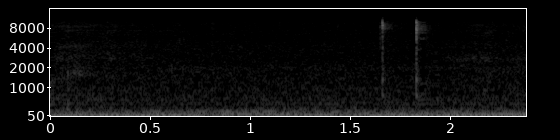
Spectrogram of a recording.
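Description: Near silence with two faint computer mouse clicks in quick succession near the end.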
